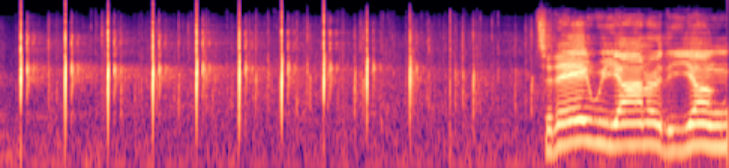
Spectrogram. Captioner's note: applause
